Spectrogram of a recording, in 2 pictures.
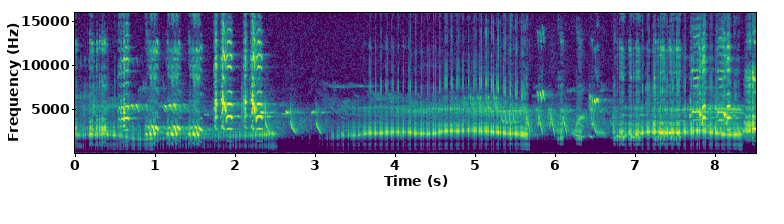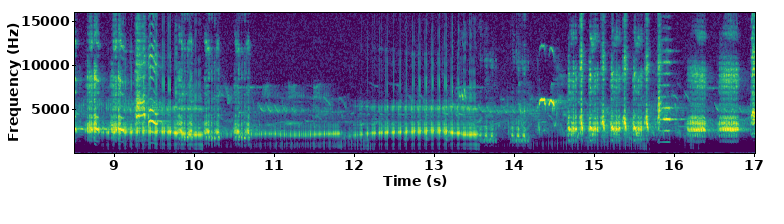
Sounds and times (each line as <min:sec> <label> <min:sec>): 0:00.0 frog chorus 0:17.0
0:00.0 great reed warbler singing 0:17.0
